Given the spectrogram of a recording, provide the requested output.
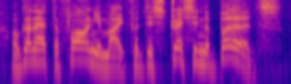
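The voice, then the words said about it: Put-on South African accent. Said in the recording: “this voice, South African ... I'm sorry about the accent.”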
